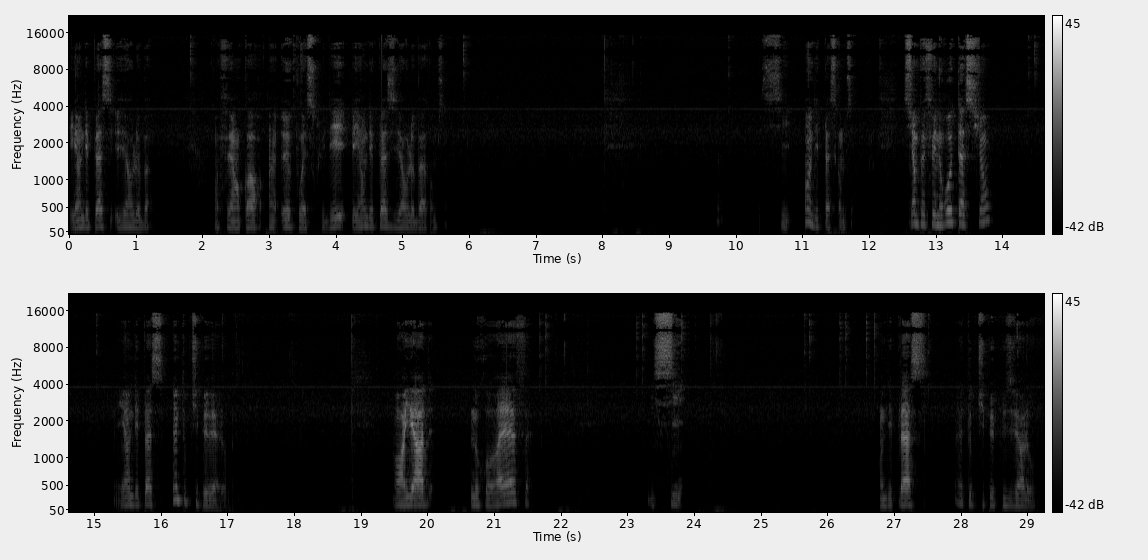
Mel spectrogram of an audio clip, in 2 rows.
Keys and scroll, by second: 3.1 e, 6.4 z, 11.5 z, 12.9 r, 17.0 Tab, 18.8 z, 22.0 Tab, 24.4 ctrl+Tab.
